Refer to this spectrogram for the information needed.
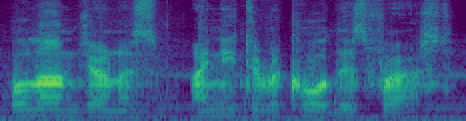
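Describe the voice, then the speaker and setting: An actor playing a gentle middle-aged father and doctor in a video game, speaking earnestly and hesitantly with regret and love. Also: on the high side, fairly quick, a little hiss or hum. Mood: hesitant, confessional. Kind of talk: restrained dramatic video game acting.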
